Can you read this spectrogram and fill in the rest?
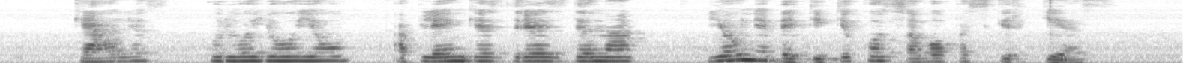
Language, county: Lithuanian, Kaunas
